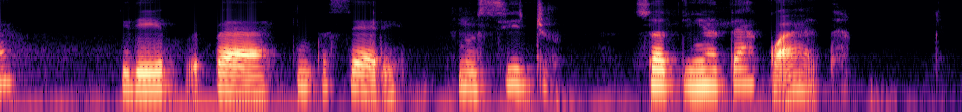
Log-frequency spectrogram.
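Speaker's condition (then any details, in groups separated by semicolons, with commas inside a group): Cerebellar ataxia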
